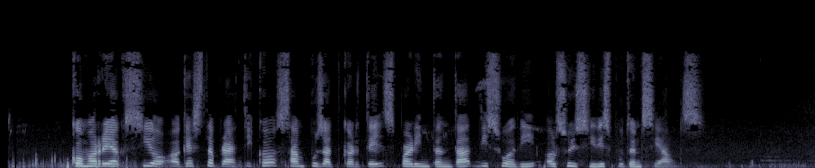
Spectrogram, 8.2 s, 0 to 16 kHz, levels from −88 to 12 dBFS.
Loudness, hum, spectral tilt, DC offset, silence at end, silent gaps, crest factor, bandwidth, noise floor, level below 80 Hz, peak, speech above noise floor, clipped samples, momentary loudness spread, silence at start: -29 LUFS; none; -4 dB/octave; under 0.1%; 0.65 s; none; 22 dB; 11.5 kHz; -58 dBFS; -72 dBFS; -8 dBFS; 28 dB; under 0.1%; 12 LU; 0.1 s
